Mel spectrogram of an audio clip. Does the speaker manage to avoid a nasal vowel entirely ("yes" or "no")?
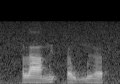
yes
